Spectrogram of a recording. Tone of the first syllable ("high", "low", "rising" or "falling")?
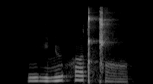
low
